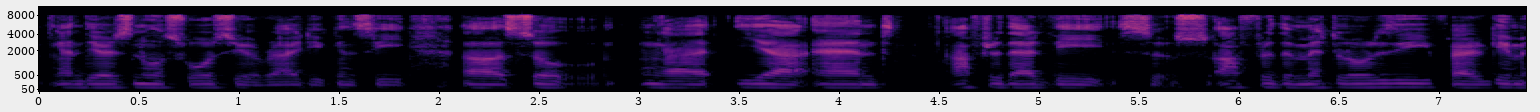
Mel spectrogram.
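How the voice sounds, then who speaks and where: A man giving an informal software demo, hesitant and halting, often repeating his phrases. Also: on the low side. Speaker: software developer presenting a hackathon project.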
